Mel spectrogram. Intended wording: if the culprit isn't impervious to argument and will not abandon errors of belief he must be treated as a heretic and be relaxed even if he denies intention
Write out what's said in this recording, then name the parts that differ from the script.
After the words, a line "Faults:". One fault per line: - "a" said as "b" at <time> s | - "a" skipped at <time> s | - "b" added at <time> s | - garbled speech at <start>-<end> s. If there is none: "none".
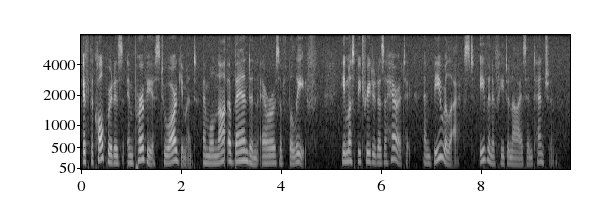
if the culprit is impervious to argument and will not abandon errors of belief he must be treated as a heretic and be relaxed even if he denies intention
Faults:
- "isn't" said as "is" at 0.6 s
